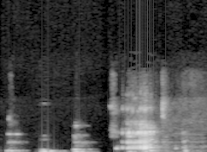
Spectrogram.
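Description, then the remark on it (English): A sneeze: three short, breathy catches build up before one loud, sharp burst of air, on its own, with a brief trailing exhale. “Bless you.”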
